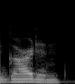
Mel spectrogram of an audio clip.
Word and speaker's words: garden: To work in the garden, we say, is to garden. The accent is on the first syllable, garden.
